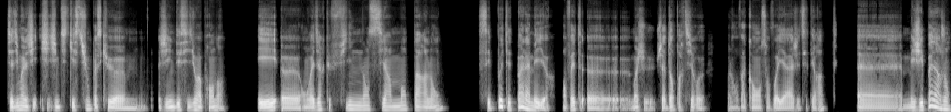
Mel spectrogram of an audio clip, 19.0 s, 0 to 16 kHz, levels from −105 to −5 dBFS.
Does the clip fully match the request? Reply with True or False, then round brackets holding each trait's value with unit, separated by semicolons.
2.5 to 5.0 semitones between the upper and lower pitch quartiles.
False (5.5 semitones)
